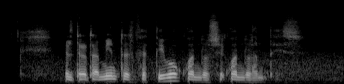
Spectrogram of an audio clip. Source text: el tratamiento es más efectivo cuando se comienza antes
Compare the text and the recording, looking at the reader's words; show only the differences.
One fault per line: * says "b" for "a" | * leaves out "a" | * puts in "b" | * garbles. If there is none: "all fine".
* leaves out "más"
* says "cuando" for "comienza"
